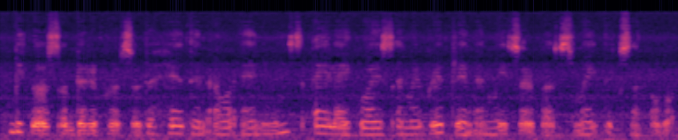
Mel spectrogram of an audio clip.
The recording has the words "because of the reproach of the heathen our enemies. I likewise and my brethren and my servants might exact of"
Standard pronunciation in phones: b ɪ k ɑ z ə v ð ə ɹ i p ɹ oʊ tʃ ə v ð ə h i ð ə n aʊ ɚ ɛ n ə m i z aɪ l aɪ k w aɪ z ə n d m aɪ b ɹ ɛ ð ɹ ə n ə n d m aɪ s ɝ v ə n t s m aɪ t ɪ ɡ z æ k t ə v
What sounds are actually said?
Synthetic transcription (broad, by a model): b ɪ k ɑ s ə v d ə ɹ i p ɹ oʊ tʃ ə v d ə h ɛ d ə n aʊ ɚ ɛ n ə m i s aɪ l aɪ k w aɪ s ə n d m aɪ b ɹ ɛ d ɹ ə n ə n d m aɪ s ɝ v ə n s m aɪ t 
